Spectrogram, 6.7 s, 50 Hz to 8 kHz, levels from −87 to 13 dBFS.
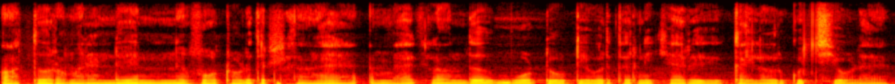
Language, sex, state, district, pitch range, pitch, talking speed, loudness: Tamil, male, Tamil Nadu, Kanyakumari, 100-110 Hz, 105 Hz, 145 wpm, -19 LUFS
